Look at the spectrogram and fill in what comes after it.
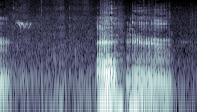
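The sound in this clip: Pigs grunting on a farm, fed on food scraps: one short, low, rough grunt followed by a longer, buzzier grunt, over faint background noise.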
